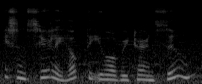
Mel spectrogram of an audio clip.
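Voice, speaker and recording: A woman's voice: a little high, lively intonation, fast talker, background noise, natural voice. A woman voicing a dutiful, flustered small fey court clerk in a game. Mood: fretful. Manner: polite, flustered. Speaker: court assistant.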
